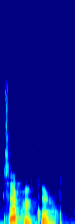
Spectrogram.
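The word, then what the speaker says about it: Sacré-Cœur: Sacre Coeur. Did I say that right? – Mm-hmm. Sacre Coeur. Mm-hmm.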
